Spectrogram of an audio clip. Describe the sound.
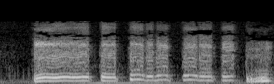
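A voice imitates a duck with five nasal, buzzing quacks in quick, uneven succession, loud and heard alone.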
